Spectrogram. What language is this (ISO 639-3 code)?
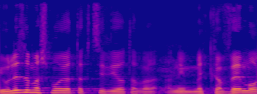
heb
